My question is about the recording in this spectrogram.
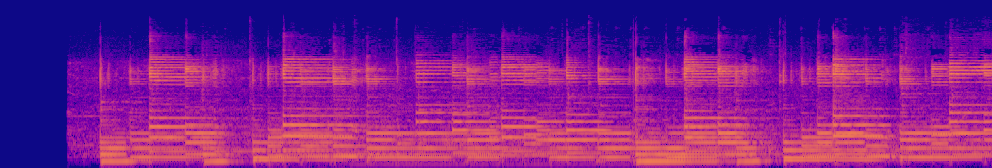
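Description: Background music led by a plucked guitar, starting about a second in and then playing steadily.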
